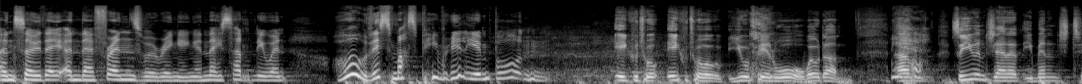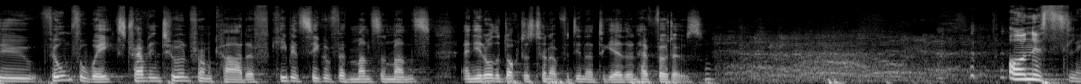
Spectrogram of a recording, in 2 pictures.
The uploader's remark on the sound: Live in Sydney - 13th May 2023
